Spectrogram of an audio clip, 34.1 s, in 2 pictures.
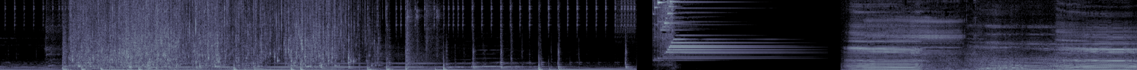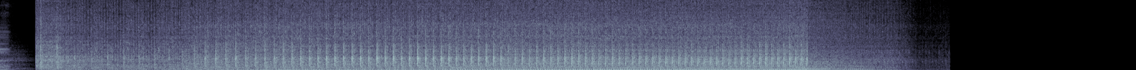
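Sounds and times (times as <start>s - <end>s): cow mooing: 12.6s - 17.5s
tractor engine chugging: 17.6s - 31.3s.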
